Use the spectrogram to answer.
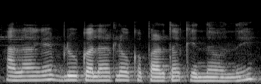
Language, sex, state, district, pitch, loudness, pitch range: Telugu, female, Telangana, Mahabubabad, 190 Hz, -17 LUFS, 175-200 Hz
